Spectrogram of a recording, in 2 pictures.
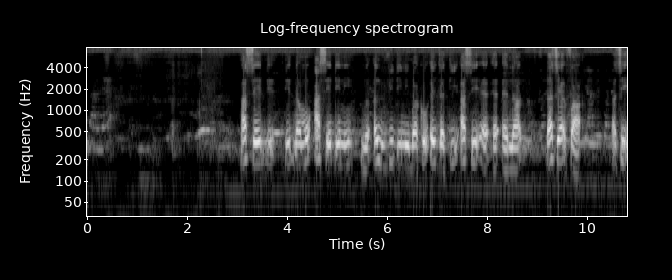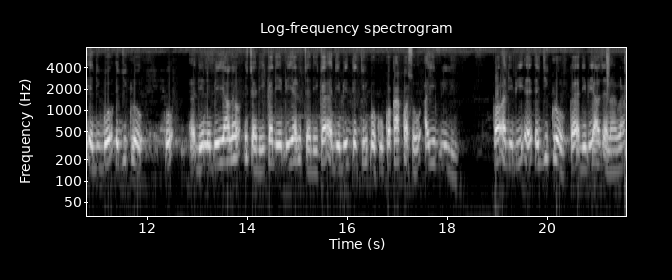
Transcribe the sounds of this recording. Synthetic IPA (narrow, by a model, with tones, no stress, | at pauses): a˦sɪ˨dɪ˨nã˨mʊ̃˦ʔa̰˦sɪ˨dɪ˨nɪ̃˨nʊ̃˨ʔa˦lũ˨vi˦dɪ˨nĩ˨ɡ͡ba˨kʊ˦ʔe˦d͡za˨t̪i˦a˦sɪ˦˨nã˨ | bɛ˦sɪ˦ɛ˦fa˨a̰˨sɪ˦ʔe˨di˨ɡ͡bo˦e˦d͡ʑi˦klo˦˨kʊ˦˨dɪ˨nɪ̃˨bɪ˦ja˦nʊ̃˦nʊ˦t͡ʃɛ˨dɪ˨kɛ˦dɪ˨bɪ˦jɛ˦nʊ̃˦t͡ʃɛ˨dɪ˨kɛ˦ɛ˨dɪ˨bɪ˦d͡ze˨t̪i˦k͡po˨ku˨kɔ˦ka˦kɔ˦sʊ˨a˨ji˦vli˦li˨ | kɔ˦ʔɛ˨dɪ˨bi˦˨e˦d͡ʑi˦klo˦˨kɛ˦˨dɪ˨bɪ˦a̰˦zɛ̰˨nã˨la˦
